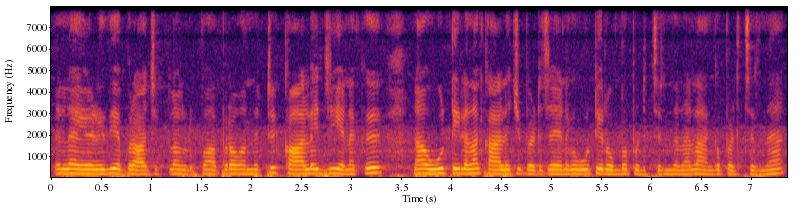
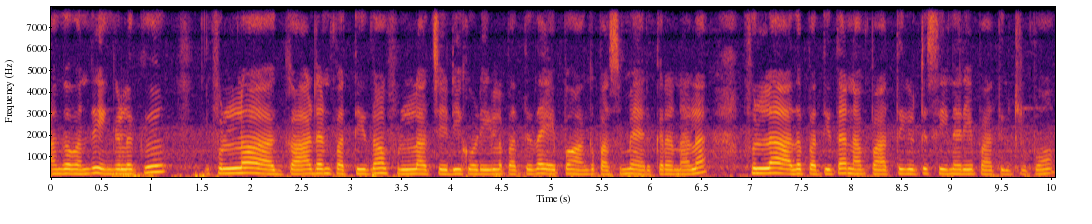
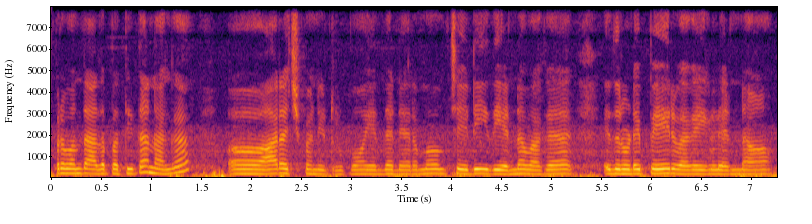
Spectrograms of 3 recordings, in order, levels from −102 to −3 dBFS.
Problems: constant background noise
